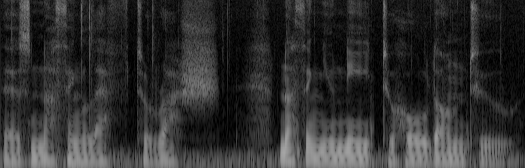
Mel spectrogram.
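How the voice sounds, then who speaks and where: A man narrating a soothing sleep story in a hushed, gentle, calming way, with long pauses between phrases. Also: deep voice, a little hiss or hum.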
